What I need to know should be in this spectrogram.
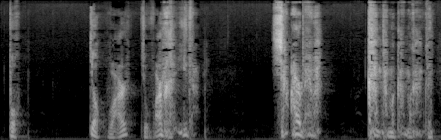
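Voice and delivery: brisk, determined urging; utterly firm. A narrator's reading. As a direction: say it quickly and decisively, brooking no doubt. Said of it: "用无比坚定的语气".

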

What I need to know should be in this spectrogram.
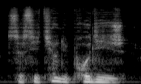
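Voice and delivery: ordinary delivery

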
